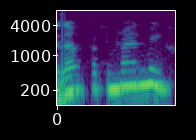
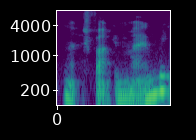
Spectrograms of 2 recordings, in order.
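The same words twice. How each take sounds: First: Much higher, startled disbelief; mock disbelief at the landmark; incredulous inner question. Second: Said in the usual way. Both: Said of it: "I'm thinking".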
